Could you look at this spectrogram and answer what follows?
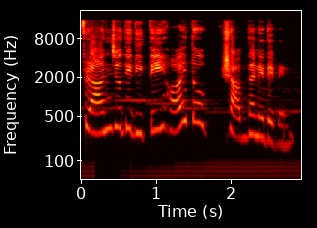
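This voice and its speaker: Lady acting as young woman, high voice, polite curious and a bit teasing, audio drama with faint music. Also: big pitch swings, measured pace. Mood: gently teasing.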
